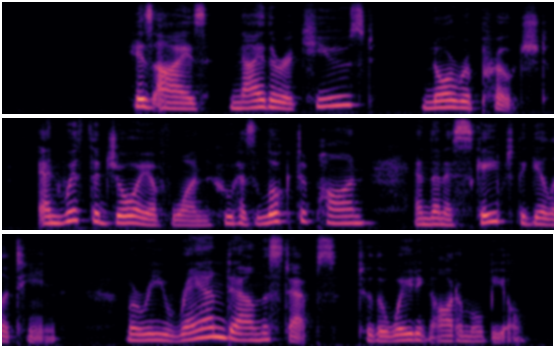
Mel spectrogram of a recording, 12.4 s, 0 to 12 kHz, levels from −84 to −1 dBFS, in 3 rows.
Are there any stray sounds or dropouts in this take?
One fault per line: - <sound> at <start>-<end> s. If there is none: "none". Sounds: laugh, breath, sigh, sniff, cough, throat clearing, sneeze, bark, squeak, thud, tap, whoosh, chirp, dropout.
none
